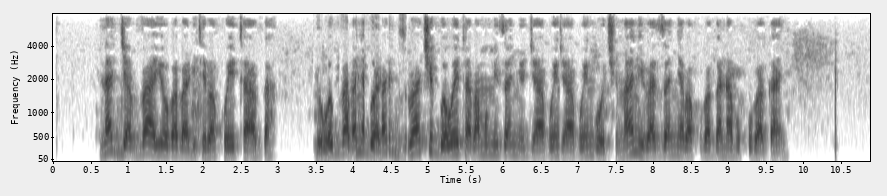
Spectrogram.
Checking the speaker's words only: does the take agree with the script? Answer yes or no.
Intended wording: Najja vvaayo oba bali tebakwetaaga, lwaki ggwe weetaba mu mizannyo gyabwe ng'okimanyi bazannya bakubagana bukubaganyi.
no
